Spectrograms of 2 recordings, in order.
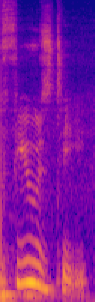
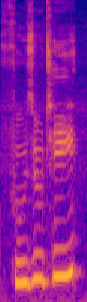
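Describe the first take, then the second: First: The brand name is one syllable, like 'fuse'. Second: The brand name is two syllables, ending in 'oo'. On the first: "Is that how you say it?" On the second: "my brain tells me that it's Fuzu tea, and that's wrong. But it sounds better"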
